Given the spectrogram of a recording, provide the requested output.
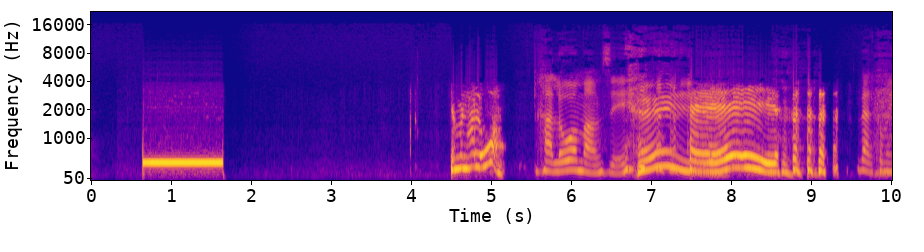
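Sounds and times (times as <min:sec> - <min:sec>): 
telephone ringing tone while placing a call: 0:00.6 - 0:01.7
speech: 0:04.6 - 0:10.0
laughter: 0:06.7 - 0:09.5.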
